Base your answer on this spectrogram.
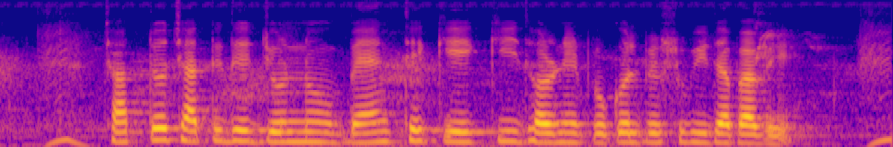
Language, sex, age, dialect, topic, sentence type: Bengali, female, 18-24, Northern/Varendri, banking, question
